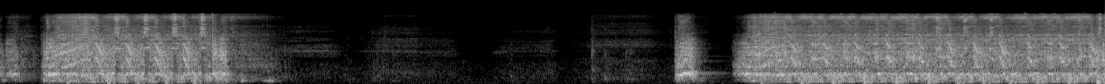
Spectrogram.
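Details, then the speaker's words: 1985 Honda TRX250 on a cold start, carb not rebuilt and choke disconnected, fuel poured into the bowl and intake: single cylinder fires, dies back, then restarts and holds an even beat with no bad sounds. "anyway so yeah it did start up and when it started this light went green here which tells me some of the electrical system is alive"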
